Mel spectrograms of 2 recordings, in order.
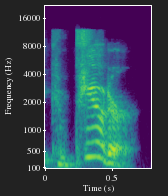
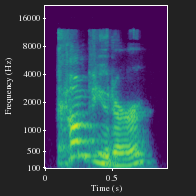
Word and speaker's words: computer: to be your name it can be computer not computer or computer so the Pew is the stressed syllable there okay or uh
